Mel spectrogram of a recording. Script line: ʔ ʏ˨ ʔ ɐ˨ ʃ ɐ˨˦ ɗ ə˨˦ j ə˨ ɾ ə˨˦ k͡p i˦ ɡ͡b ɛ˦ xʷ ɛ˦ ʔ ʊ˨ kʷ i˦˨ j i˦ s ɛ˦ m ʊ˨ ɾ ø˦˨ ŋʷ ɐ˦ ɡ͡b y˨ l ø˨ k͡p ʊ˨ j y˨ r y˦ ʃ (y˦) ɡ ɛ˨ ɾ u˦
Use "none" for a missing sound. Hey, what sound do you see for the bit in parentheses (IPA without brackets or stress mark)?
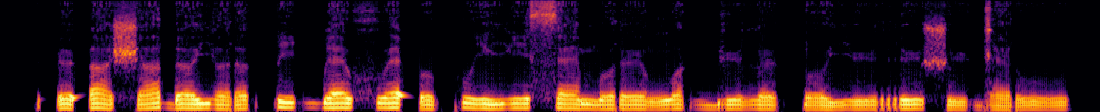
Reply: y˨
